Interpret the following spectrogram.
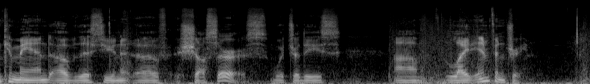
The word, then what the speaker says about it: chasseurs: C-H-A-S-S-E-U-R-S. Chasseurs. That's light infantry in French. I mean, it doesn't mean light infantry, but that's basically what it means. I kept calling them chausseurs, which are shoes in French.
